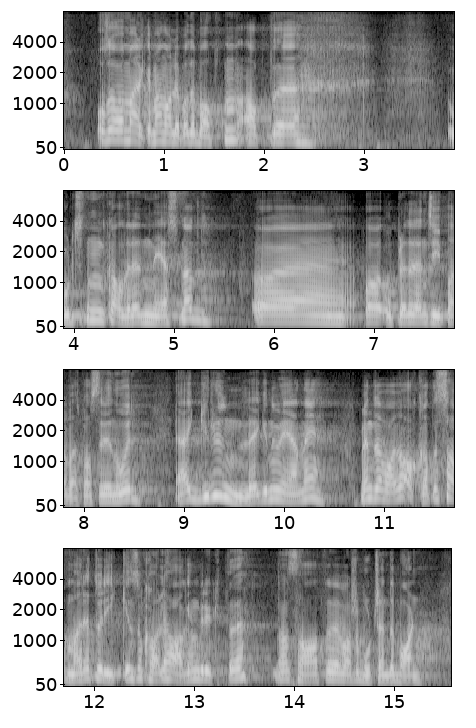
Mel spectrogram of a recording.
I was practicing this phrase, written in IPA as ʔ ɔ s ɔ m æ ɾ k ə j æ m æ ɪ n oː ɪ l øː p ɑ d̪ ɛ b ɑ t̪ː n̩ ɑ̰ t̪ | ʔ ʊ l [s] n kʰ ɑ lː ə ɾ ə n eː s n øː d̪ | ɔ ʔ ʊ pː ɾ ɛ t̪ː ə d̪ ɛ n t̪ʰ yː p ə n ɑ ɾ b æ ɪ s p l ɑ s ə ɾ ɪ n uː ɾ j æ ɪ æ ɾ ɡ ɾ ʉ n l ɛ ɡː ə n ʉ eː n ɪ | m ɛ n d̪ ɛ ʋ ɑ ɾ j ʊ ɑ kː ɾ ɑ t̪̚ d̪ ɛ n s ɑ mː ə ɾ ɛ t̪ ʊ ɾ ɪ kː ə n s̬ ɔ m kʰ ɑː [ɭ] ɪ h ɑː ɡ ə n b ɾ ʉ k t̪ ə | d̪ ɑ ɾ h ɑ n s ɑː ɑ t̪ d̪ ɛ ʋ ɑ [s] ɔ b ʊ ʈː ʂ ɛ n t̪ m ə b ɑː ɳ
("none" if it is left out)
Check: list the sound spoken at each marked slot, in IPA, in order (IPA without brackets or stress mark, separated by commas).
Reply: s, ɭ, ʂ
